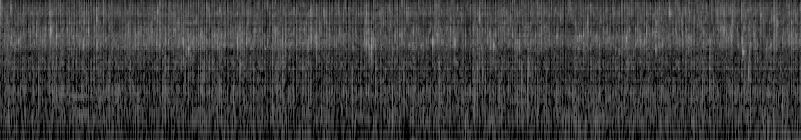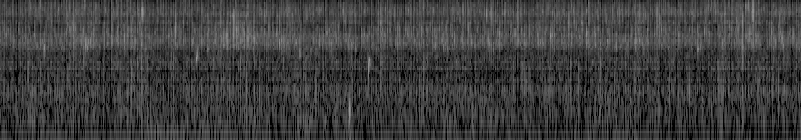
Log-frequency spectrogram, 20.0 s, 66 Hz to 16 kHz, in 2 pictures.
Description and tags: Water Fountain 05
field-recording, water, ambiance, atmosphere, ambient, fountain, ambience, nature, stream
